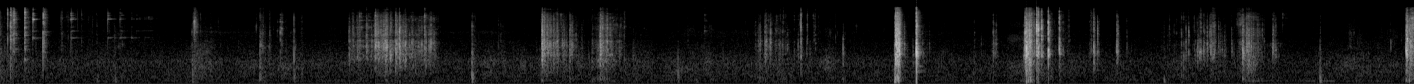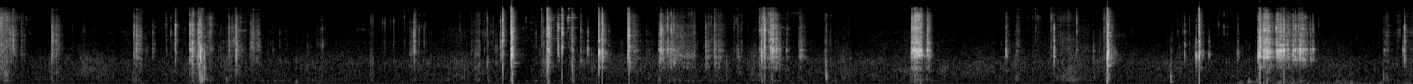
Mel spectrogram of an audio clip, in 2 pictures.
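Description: Hiking boots stomping and trampling toy model cars on concrete: irregular sharp cracks and thuds as the models break, with a few longer crunching grinds, the loudest near the start and near the end.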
